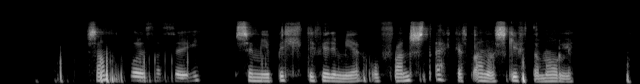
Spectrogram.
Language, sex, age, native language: Icelandic, female, 30-39, Icelandic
